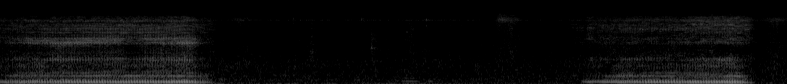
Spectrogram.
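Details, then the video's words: Big Rottweiler snoring loudly, filmed with an Android phone: two long, deep, rattling snores about four seconds apart, each lasting roughly two seconds, separated by quiet breathing and a faint soft noise. "big rottweiler snoring loudly"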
